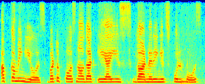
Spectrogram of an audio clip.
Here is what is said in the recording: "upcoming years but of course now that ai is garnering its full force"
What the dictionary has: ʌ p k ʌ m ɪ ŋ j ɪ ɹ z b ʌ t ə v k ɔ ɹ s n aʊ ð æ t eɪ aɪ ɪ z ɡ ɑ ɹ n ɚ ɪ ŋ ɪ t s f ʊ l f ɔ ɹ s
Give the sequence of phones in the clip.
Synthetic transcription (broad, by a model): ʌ p k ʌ m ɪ ŋ j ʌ ɹ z b ʌ t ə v k ɔ ɹ s n aʊ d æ t eɪ aɪ ɪ z ɡ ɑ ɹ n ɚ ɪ ŋ ɪ t s f ʊ l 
